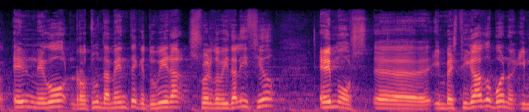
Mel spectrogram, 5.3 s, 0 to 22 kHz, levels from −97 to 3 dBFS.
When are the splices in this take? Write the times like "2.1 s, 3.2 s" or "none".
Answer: 3.8 s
